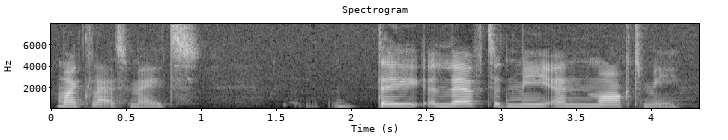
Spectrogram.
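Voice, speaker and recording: A woman's voice: mid-range voice, flat delivery, takes it slowly, creaky. A teenage girl narrating her own story, stuttering often on first sounds of words. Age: teens. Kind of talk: pre-recorded personal narration.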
